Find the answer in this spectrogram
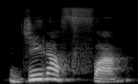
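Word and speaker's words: giraffa: এরপরে জিরাফফা জিরাফা জিরাফফা জিই জি এররে আ F rough এফে আফা জিরাফা জিরাফ অর্থ জিরাফ এখানে জি এর উচ্চারণ হবে জ এর মত জেন্তে জেনতে জেন্তে জি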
